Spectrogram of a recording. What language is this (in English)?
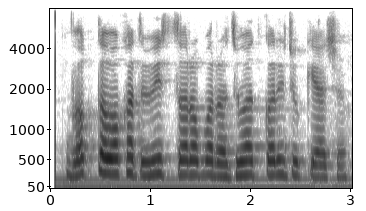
Gujarati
